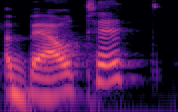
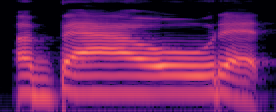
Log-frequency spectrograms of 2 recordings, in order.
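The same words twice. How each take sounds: First: The linking T is a clear, full T. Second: The linking T sounds like a light D.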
